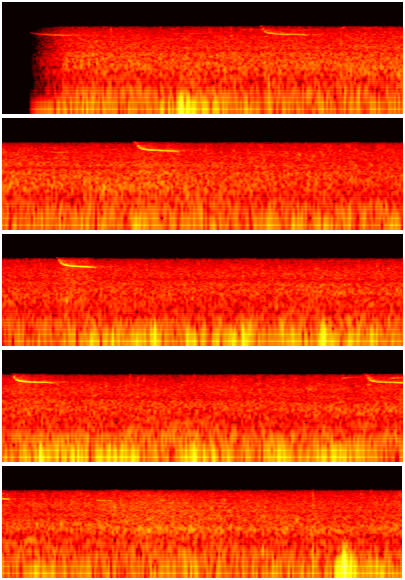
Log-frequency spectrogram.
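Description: Swollen river rushing past in a steady wash of water noise. A bird gives a short, high, downward-sliding call about every three seconds, and there are a couple of low thumps.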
